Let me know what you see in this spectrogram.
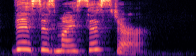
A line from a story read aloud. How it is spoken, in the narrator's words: he shouted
